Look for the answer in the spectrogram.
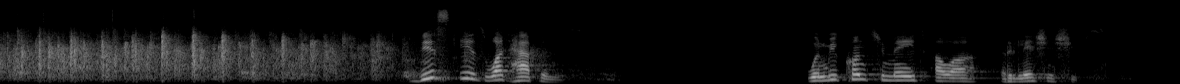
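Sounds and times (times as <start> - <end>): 
audience clapping hands: 0.0 - 4.6
speech: 4.2 - 5.7, 8.1 - 11.0.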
